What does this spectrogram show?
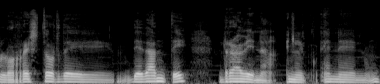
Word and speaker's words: Ravenna: Dante, sí, Dante murió en Ravena o en o en Ravenna, para que no me regañe nadie por la pronunciación.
